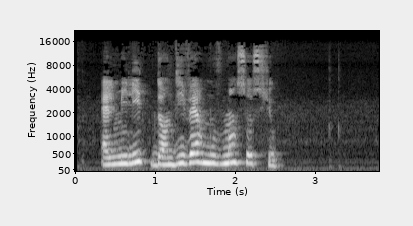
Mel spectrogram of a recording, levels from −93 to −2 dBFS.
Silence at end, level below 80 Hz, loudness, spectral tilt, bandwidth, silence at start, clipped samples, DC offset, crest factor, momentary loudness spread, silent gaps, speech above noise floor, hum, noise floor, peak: 1.3 s; -56 dBFS; -16 LUFS; -4.5 dB/octave; 15.5 kHz; 0.35 s; under 0.1%; under 0.1%; 16 dB; 9 LU; none; 40 dB; none; -56 dBFS; -2 dBFS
